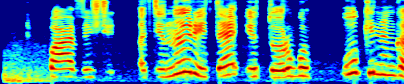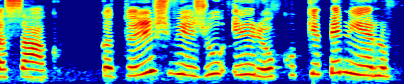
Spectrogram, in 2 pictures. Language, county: Lithuanian, Vilnius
